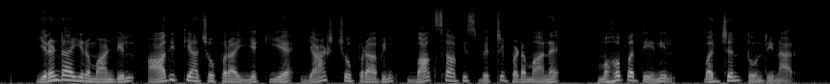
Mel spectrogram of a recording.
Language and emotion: Tamil, neutral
